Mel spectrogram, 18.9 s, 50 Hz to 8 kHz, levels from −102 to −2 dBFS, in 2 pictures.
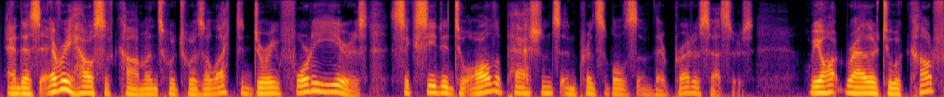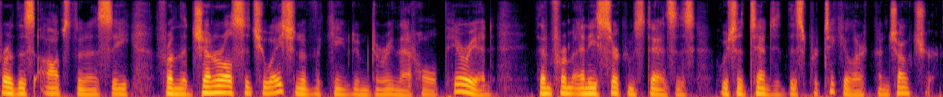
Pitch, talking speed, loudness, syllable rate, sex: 120 Hz, 160 wpm, -21 LUFS, 5.4 syllables/s, male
